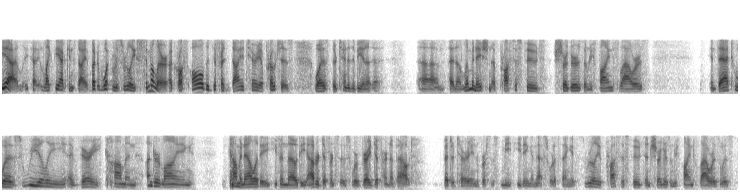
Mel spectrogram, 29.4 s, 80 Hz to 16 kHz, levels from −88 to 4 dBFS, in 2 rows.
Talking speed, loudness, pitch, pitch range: 145 wpm, -23 LUFS, 110 Hz, 100-130 Hz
